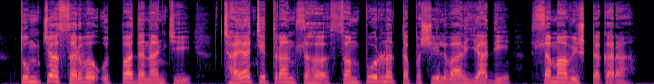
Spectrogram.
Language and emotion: Marathi, neutral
